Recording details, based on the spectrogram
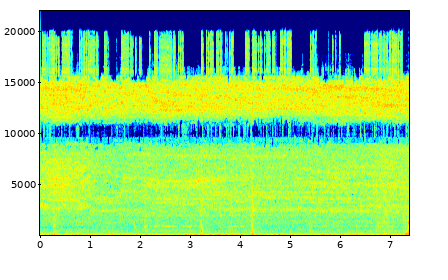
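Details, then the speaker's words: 1975 Lincoln Continental low-compression diagnosis: steady airy hiss heard and felt coming out of the intake while the cylinder (number three checked) holds pressure, none from the crankcase, ruling out rings; air leaking past the intake valve. "i just wanted to make sure to be honest that it wasn't a ring issue and i don't see i don't hear any coming out of the crank case i didn't check the exhaust um but i can definitely hear it and feel it coming out of the intake"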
